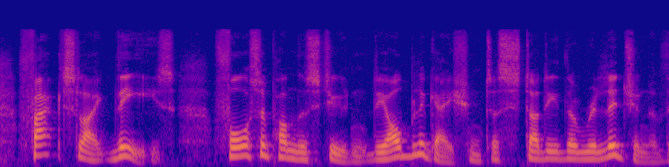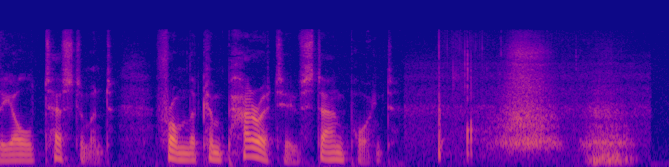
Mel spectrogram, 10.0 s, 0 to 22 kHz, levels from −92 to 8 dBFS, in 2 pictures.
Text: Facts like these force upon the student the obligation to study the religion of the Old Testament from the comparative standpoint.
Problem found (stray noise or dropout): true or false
true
